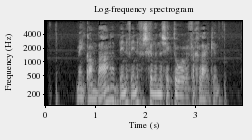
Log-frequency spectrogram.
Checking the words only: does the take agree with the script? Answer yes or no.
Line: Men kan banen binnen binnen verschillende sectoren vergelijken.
yes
